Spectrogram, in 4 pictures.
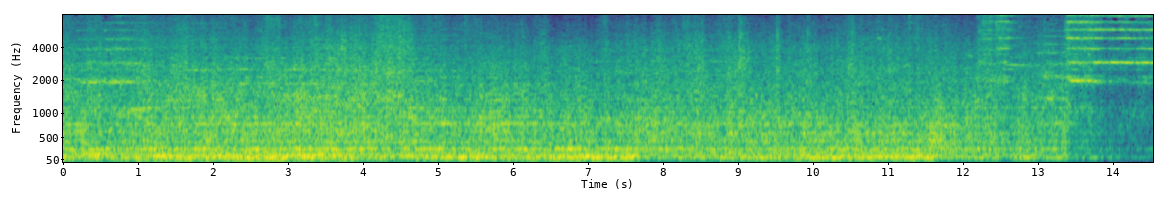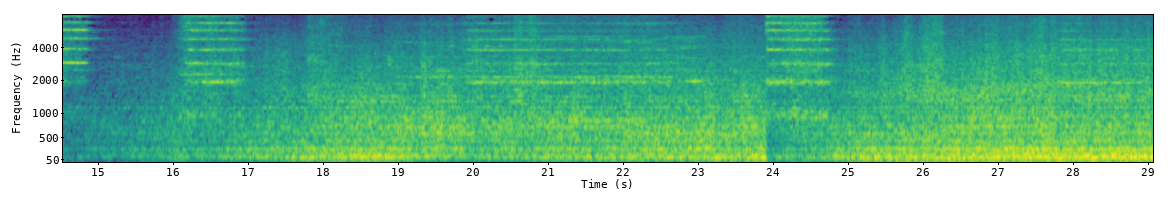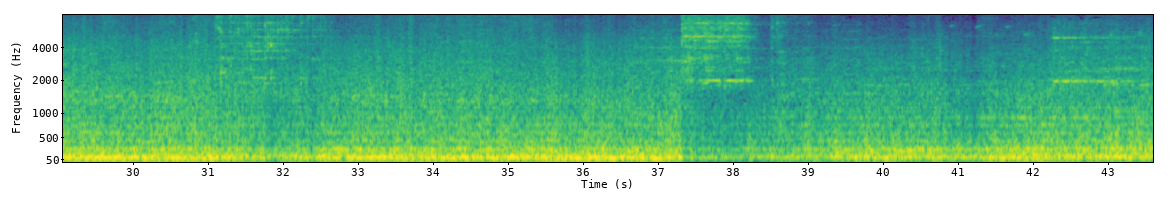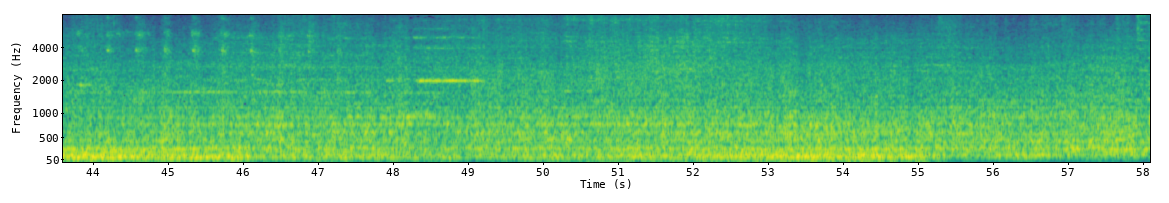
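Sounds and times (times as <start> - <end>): steel wheels rumbling on rail: 0.0 - 58.0
high-pitched wheel squeal: 48.2 - 49.2.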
